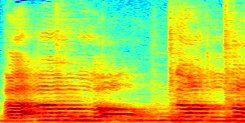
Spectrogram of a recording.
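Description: Woman singing a slow folk song into a microphone, holding long notes in two drawn-out phrases, over a steady low sustained tone.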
